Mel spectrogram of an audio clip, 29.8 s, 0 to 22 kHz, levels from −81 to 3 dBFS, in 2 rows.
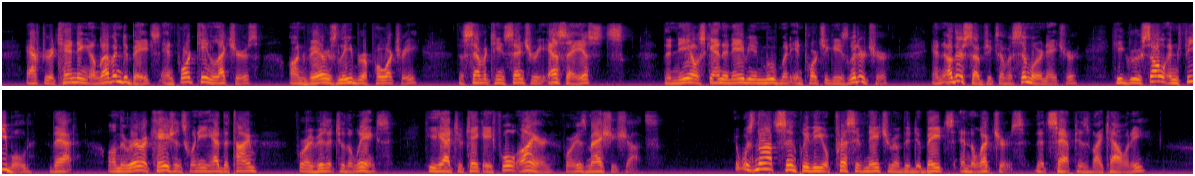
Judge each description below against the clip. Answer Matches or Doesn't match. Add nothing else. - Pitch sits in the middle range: Matches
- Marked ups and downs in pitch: Doesn't match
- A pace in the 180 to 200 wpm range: Doesn't match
